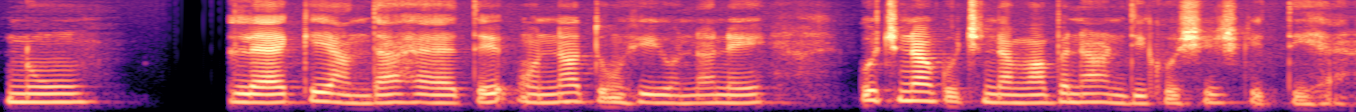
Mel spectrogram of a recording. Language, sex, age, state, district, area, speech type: Punjabi, female, 45-60, Punjab, Fatehgarh Sahib, urban, spontaneous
